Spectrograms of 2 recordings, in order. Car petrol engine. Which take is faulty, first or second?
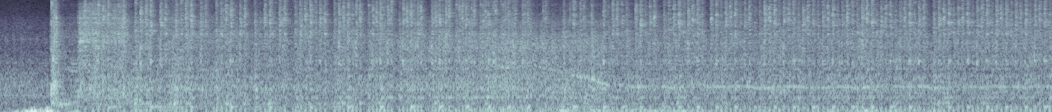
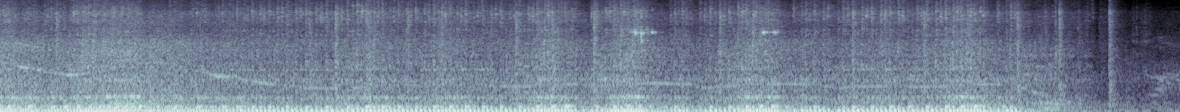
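second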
